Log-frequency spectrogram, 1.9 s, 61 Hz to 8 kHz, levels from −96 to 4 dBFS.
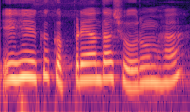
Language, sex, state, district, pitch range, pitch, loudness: Punjabi, female, Karnataka, Bangalore, 225-275 Hz, 255 Hz, -13 LUFS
